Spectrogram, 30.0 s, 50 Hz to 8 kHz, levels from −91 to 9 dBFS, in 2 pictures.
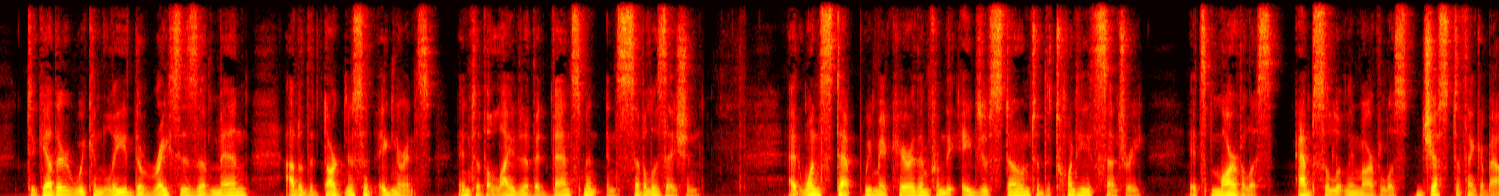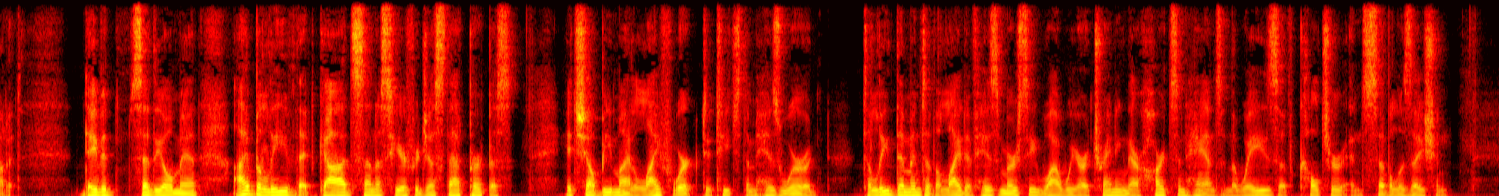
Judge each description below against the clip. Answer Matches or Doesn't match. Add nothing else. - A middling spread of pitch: Matches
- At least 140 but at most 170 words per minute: Doesn't match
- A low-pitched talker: Matches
